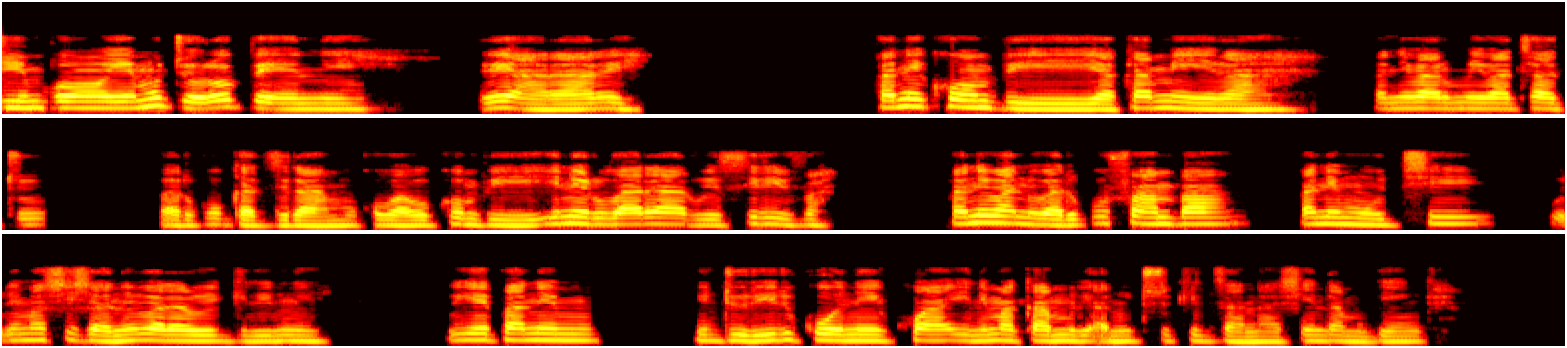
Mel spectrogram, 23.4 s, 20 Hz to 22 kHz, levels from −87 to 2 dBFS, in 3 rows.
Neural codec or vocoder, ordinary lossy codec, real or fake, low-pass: none; Opus, 64 kbps; real; 7.2 kHz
